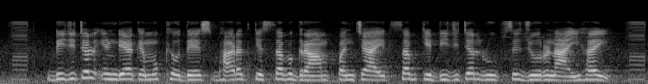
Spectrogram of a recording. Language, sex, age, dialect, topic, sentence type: Magahi, female, 31-35, Western, banking, statement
